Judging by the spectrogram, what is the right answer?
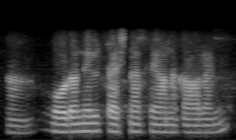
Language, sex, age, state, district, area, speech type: Telugu, male, 18-30, Andhra Pradesh, West Godavari, rural, conversation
